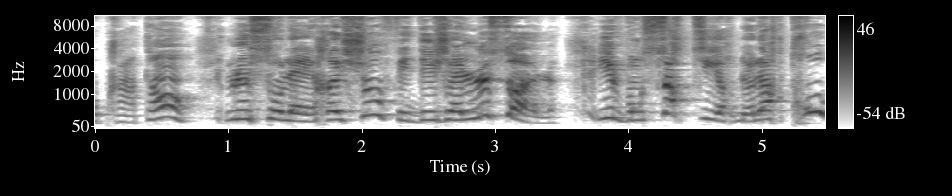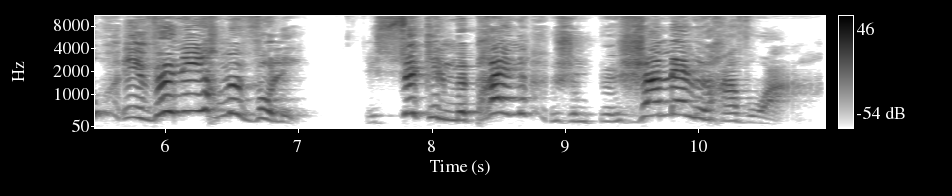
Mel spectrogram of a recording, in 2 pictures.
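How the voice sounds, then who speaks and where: Using a put-on character voice, a woman growls in a high pitch with very wide pitch swings. She speaks at a fairly slow pace. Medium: read story. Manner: gentle, warm.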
